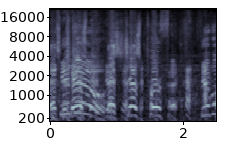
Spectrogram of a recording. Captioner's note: chuckling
